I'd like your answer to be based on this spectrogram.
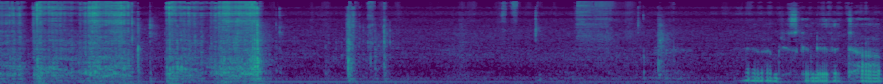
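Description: A Neocolor II wax pastel crayon is sharpened in short, scratchy grinding bursts, followed by a quieter pause and a soft voice near the end.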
